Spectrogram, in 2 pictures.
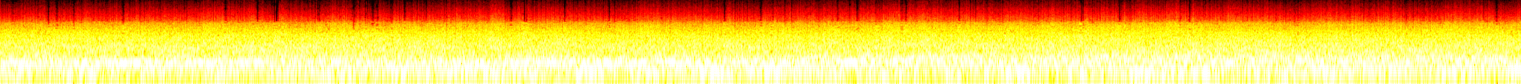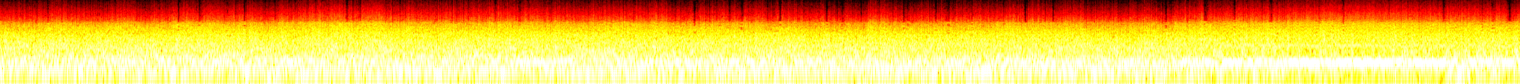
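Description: Moscow Metro train running at speed, heard inside the car: a loud, steady rumble of the wheels on the rails with a constant hum running through it.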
